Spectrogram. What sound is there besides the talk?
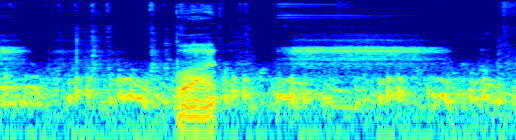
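Boston ripping roller pigeons cooing in loft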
